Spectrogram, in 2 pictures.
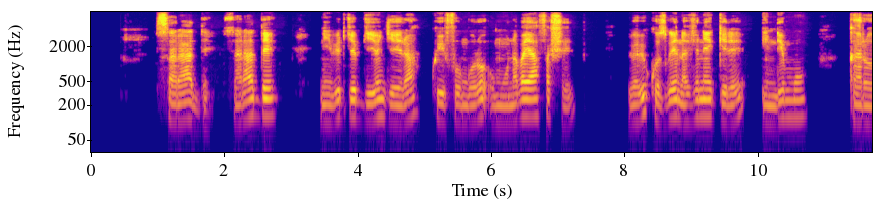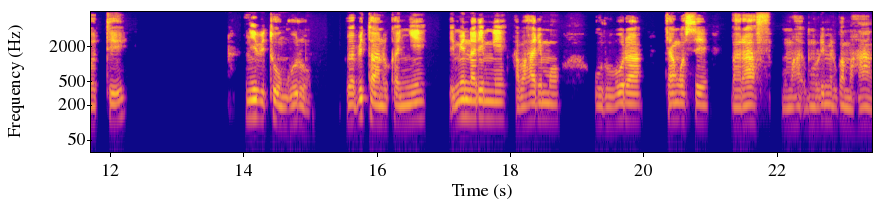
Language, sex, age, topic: Kinyarwanda, male, 25-35, agriculture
